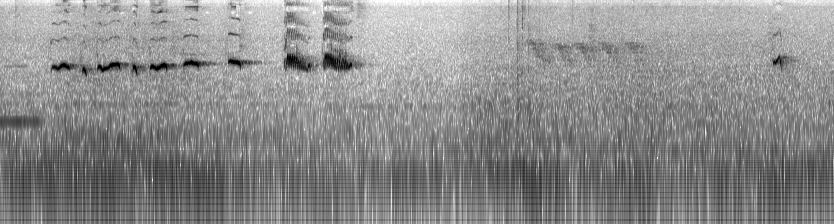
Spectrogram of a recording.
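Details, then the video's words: Greater green leafbird in the judge-targeted style of rough, thick bursts: a fast chain of warbled whistles and two harsh buzzy notes in the first seconds, then near quiet with one short whistle near the end. "CUCAK IJO INCARAN JURI | TEMBAKAN KASAR DAN TEBAL"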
